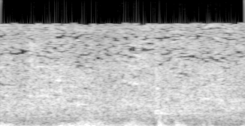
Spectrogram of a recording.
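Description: crowd chatter

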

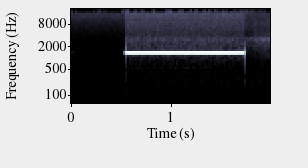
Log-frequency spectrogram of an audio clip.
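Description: answering machine beep

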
